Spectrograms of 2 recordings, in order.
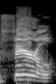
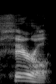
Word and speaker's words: Farrell: And I mean Farrell, F-A-R-R-E-L, not Farrell, F-E-R-A-L.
